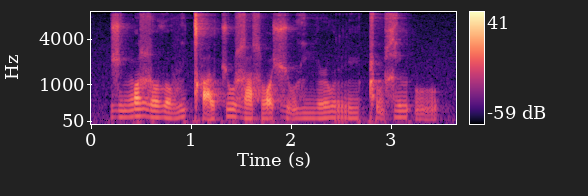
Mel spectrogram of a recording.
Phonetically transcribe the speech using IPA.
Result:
ʒ i˧ ŋ ɔ˦ ɮ o˧ ð o˨ v i˦ ǀʰ ɑ̰˨ l t͡ʃ u˦˨ ɮ ɑ˨ ɬ β ɔ̰˧ ʃ ʒ ṵ˨ ɣ iː˨ ɹ u˧ r yː˨ ǁ ṵ˨ ɕ i˧ l ʔ ṵ˨

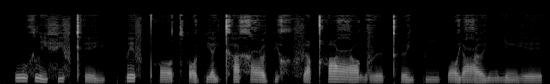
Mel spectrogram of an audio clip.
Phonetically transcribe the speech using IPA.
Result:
w u˦ x l i˨ fʲ e˦ f kʰ e˨ j | p e˦ f pʰ ɔ˨ t͡sʼ ɔ˨ pʲ a˦ j kʰ a˦ x ʕ ɵ˨ pʲ ɔ˨ x f e˨ qʰ ɒ˦ ʕ ɒ˦ ɡ v ø˨ kʰ ø˦ j p i˦ p ɔ˦ j ʕ ɜ˦ j m i˦ mʲ e˦

